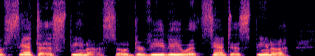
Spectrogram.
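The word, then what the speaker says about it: Drwiwy: i it's d-r-w-i-w-y and i asked him how to pronounce it and it was even more confusing than looking at the word but it's dervivi with um an artist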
